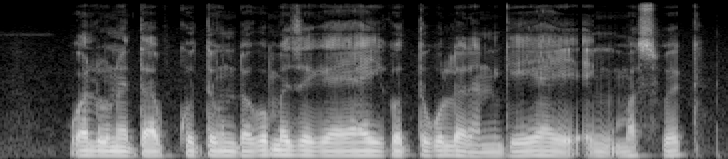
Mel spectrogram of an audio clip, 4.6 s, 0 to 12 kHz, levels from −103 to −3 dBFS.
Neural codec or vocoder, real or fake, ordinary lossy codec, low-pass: none; real; none; 10.8 kHz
